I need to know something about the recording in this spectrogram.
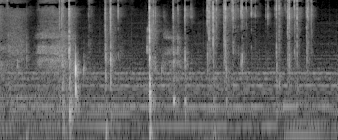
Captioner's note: keyboard clicking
